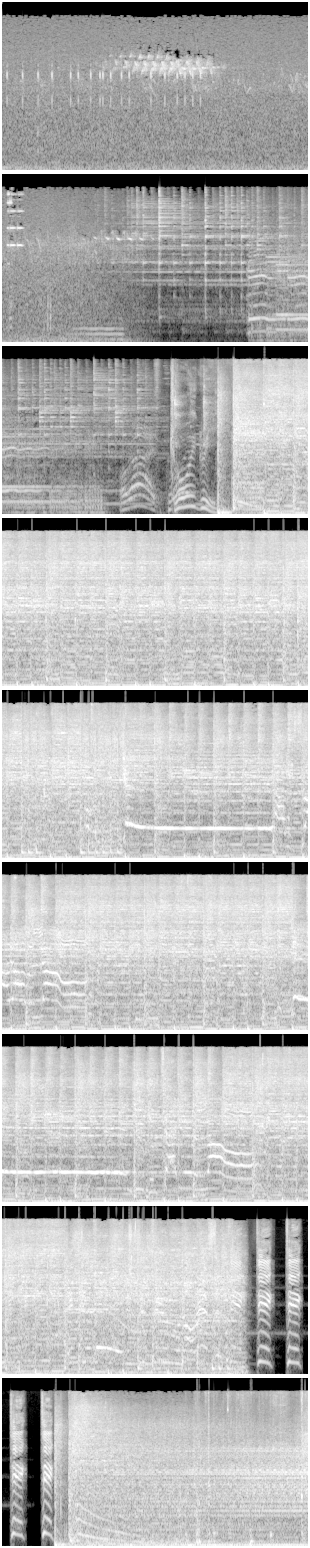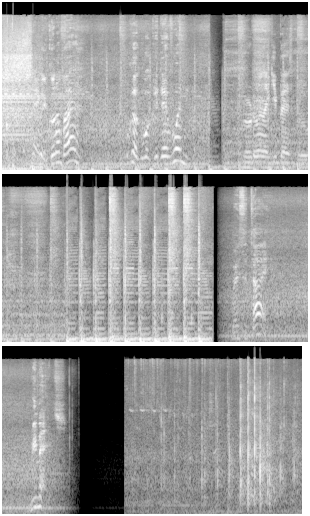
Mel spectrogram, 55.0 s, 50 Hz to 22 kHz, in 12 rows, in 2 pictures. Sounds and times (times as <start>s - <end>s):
Music: 6.6s - 35.9s, 37.5s - 49.1s.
